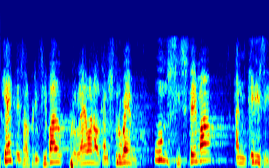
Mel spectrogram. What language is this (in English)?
Catalan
